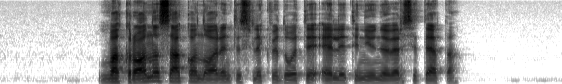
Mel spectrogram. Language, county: Lithuanian, Alytus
